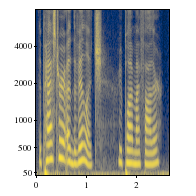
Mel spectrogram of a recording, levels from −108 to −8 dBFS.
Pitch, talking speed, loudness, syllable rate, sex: 235 Hz, 180 wpm, -17 LUFS, 5.8 syllables/s, female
